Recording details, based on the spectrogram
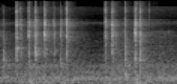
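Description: Quick bursts of keystrokes on a computer keyboard entering a short name, a couple of clustered runs of clicks with a brief pause between, close and clear with no voices.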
